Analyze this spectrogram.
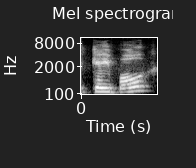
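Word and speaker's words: Gáe Bolg: use of the deadly i think it's pronounced a gay ball um a type of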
